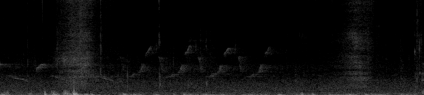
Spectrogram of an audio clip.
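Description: A bird singing a quick run of short, falling chirps, about four a second. About half a second in come a few low thumps as a sandwich is bitten into and chewed.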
